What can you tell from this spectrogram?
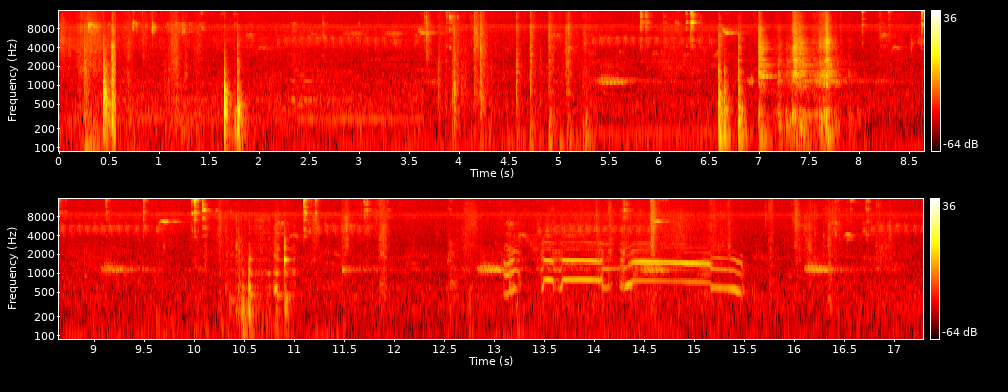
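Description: A rooster crows once about thirteen seconds in: a single long call of about two and a half seconds that drops in pitch at the end. Sharp knocks and clinks of cooking vessels come throughout, the loudest near the start.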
